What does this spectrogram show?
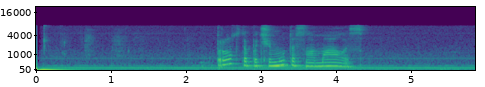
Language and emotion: Russian, sad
